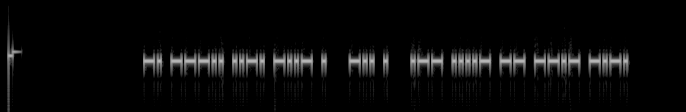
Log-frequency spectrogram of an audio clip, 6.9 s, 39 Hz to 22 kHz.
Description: Morse code, heard as a keyed tone, about 34 wpm, 700 Hz. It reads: N8FXE DE W4MQC
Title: USA Callsign DE Callsign 35wpm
